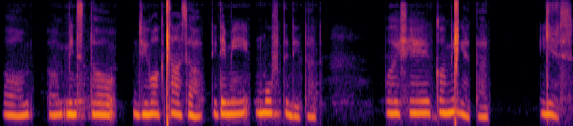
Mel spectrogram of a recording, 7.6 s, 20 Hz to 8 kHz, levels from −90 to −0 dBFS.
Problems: constant background noise, background conversations at intervals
